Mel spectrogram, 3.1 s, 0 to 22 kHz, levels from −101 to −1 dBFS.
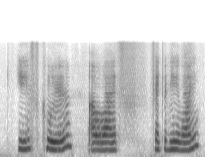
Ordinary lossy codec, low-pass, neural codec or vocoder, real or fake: none; 7.2 kHz; codec, 16 kHz, 0.5 kbps, FreqCodec, smaller model; fake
